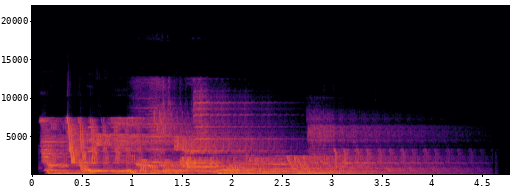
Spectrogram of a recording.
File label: melodic fx digital doodad Ab Maj; base pack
